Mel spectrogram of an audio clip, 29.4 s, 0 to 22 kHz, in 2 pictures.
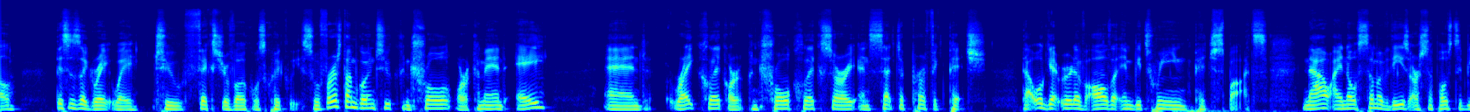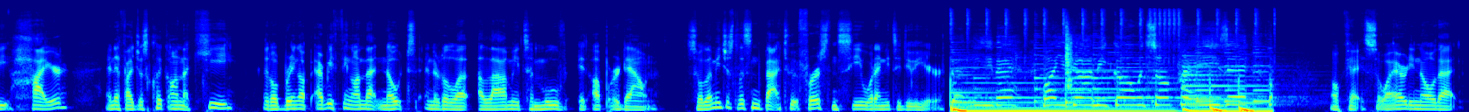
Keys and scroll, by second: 4.8 super+a, 23.8 space, 27.1 space.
